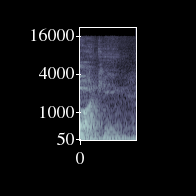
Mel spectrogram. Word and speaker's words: Joaquin: Joaquin? – Oh. – Joaquin.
